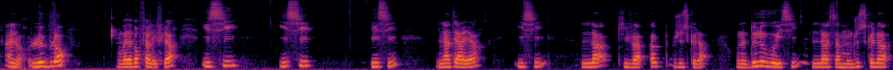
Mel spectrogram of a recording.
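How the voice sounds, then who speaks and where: In this casual unboxing walkthrough, a woman who hosts a diamond painting channel speaks in a mid-range voice, calmly guiding viewers through a craft kit. She talks to them directly in a chatty way while methodically reading off codes and indicating spots.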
